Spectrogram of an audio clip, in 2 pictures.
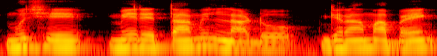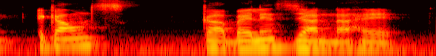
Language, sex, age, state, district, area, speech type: Urdu, male, 18-30, Delhi, Central Delhi, urban, read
